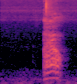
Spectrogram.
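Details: Female Bengal cat yawning indoors, letting out one short arched vocalization of about a quarter second with stacked harmonics rising then falling, between soft human greetings of "hi".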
